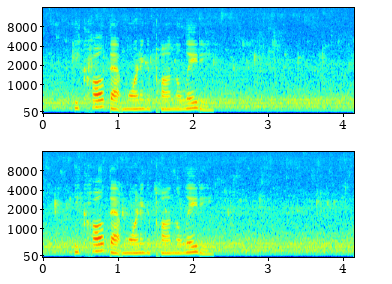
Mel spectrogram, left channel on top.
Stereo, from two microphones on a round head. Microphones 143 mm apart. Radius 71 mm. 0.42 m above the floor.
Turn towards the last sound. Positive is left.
turn(degrees=10)  # may be behind; listen again after turning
